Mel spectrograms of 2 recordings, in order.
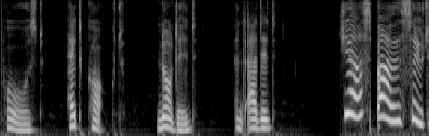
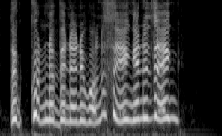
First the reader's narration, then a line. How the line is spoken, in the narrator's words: screamed the Duke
